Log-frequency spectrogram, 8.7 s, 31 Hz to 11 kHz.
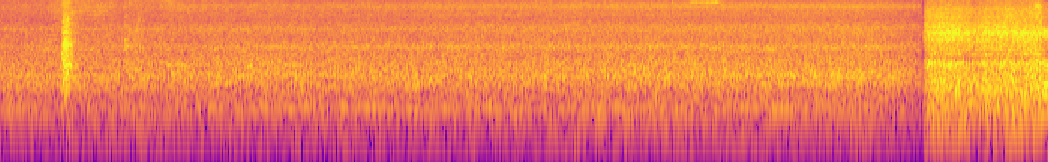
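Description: Passenger express train hauled by a WAG7 locomotive on the Ranchi to Delhi route in Jharkhand, heard from inside as a steady loud rumble and rattle with a brief knock early on and a louder surge near the end.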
